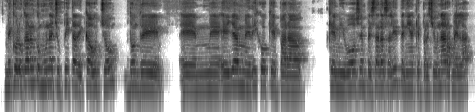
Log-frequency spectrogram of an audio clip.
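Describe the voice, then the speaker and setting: A man pastor telling his testimony in an earnest, halting storytelling manner. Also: a little high. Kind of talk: testimony sermon.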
